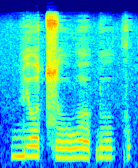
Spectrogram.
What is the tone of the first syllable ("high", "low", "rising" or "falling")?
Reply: high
